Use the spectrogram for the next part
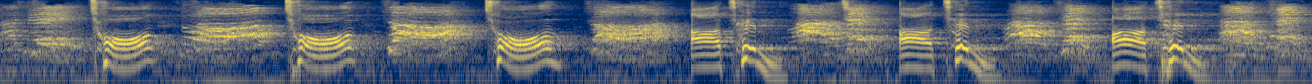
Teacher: ছ যখন বলবো আমাদের অনেক বেশি বাতাস বের হবে।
